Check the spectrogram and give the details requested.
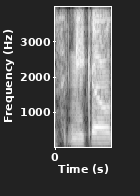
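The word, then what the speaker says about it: Niko: Okay, so like I said, my name is Nico. That's N-I-K-O. Mm-hmm. And then the Bank of Cardiff is spelled C-A-R-D-I-F-F, as in Frank Frank.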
